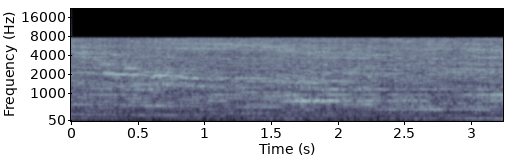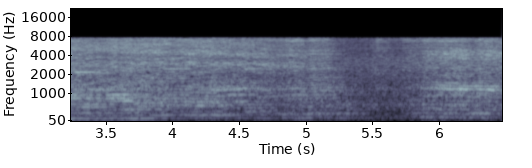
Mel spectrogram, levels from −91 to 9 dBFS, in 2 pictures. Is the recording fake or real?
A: fake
